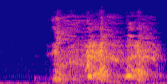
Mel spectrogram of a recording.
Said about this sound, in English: Hold on. Let me hit the cough button again.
